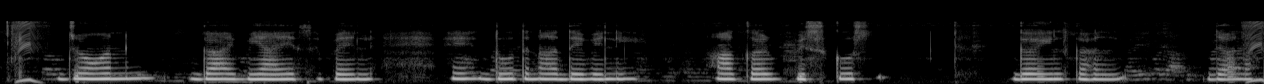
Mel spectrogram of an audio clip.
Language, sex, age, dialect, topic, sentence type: Bhojpuri, female, 18-24, Western, agriculture, statement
